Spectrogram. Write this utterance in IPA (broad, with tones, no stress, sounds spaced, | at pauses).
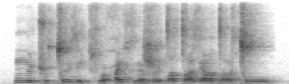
n ʉ˥ ʈ͡ʂ u˩ ǀ ʉ˥ z ɨ˩ t͡ɕʰ u˩ ħ i˥ x ɨ˩ ɐ̯ ʐ ɵ˥ d ɨ˥ tˤ ɨ˥ z e˥ ɐ̯ dˤ e˩ ɐ̯ ǀ u˥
